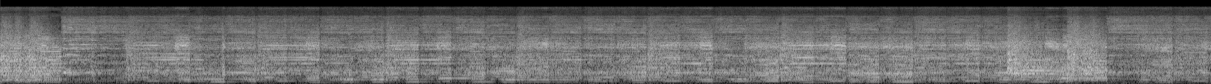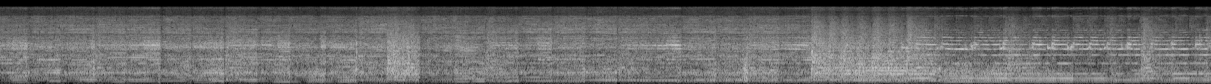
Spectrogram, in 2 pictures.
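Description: Instrumental rock played live by a trio on electric guitar, bass guitar and drum kit, with two sharp accents about ten and sixteen seconds in and more held, ringing notes near the end.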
